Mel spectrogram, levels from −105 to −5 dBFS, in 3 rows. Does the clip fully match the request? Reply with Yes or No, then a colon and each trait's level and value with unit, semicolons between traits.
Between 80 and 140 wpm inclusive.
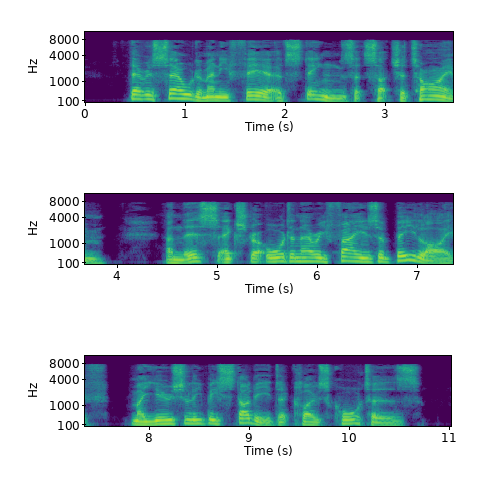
Yes: slow, 135 wpm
